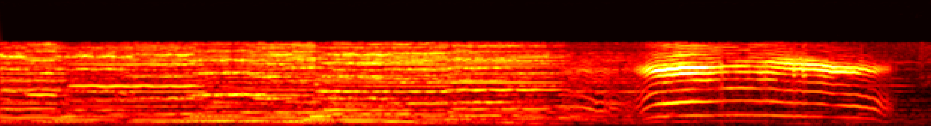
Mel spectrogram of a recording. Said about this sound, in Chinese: 怎么搞的？怎么了？怎么了？我还没有到家就听见婴儿的哭声。哎呀，一定会被人听见的。快把他带到卧房去，关上门呐、啊！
